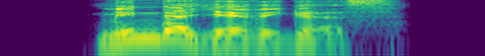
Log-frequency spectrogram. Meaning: strong/mixed nominative/accusative neuter singular of minderjährig
- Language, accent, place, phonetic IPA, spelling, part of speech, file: German, Germany, Berlin, [ˈmɪndɐˌjɛːʁɪɡəs], minderjähriges, adjective, De-minderjähriges.ogg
